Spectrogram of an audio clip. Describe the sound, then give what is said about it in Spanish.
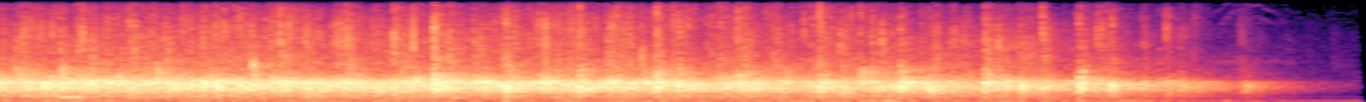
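A crowd claps steadily in a dense, continuous burst of applause, given to the Lord during a sermon, that holds strong for several seconds, then fades out toward the end. “Si lo creen, dar un aplauso al Señor.”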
